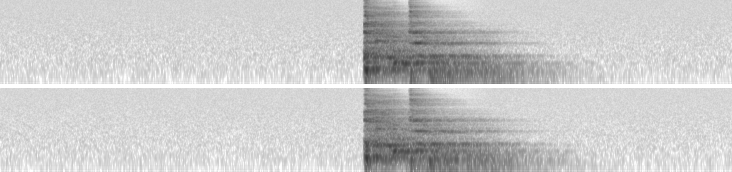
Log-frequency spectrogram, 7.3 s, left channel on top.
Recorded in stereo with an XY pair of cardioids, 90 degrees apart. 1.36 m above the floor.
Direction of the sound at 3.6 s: 65° left.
